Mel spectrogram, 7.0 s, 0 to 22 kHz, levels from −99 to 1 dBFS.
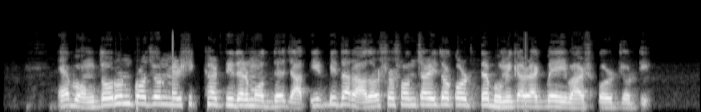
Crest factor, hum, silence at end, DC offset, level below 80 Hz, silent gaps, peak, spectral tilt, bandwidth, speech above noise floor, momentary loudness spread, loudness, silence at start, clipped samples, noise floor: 12 dB; none; 0.55 s; under 0.1%; -56 dBFS; none; -2 dBFS; -10 dB/octave; 4.5 kHz; 44 dB; 7 LU; -13 LUFS; 0.6 s; under 0.1%; -57 dBFS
